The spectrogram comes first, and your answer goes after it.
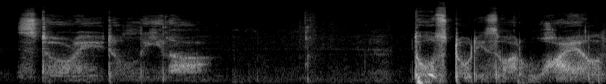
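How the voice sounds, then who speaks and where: The whispered words come out very slowly. Background noise can be clearly heard. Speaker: ASMR creator. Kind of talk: whispered bedtime story for sleep.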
